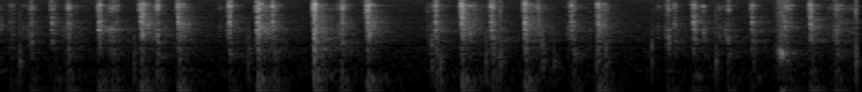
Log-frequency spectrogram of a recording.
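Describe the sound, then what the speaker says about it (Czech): Computer keyboard keys click in a rapid, irregular run of light taps, quiet and close, with no one speaking over them. "Slyšíte, jak tady cvakám prostě klávesu, že jo?"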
